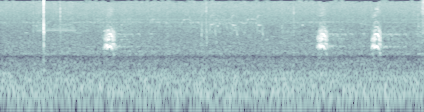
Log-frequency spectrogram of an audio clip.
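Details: Coyote barking in a lakeside park on Chicago's south side: three short, sharp yelping barks, one alone and then a pair about half a second apart, over a steady low city rumble.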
